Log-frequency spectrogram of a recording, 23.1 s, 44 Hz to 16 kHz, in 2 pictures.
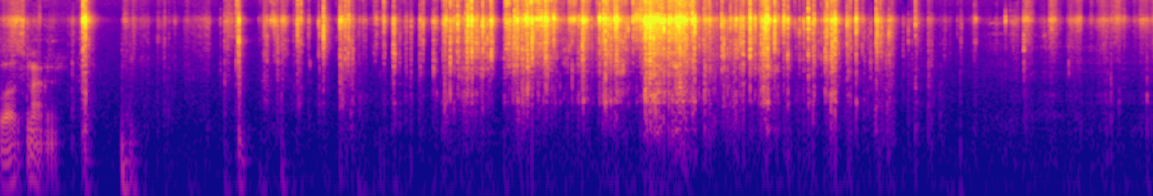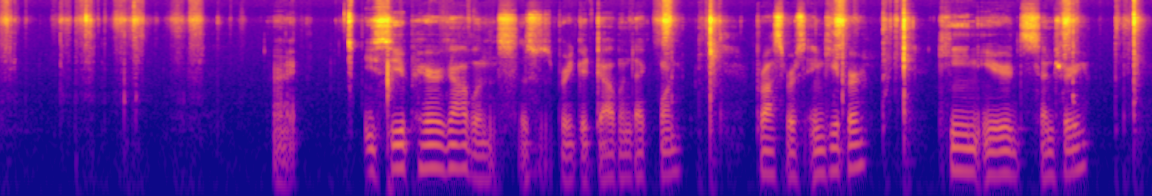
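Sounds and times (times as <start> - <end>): cards being handled: 0.0 - 13.6, 19.8 - 20.7, 22.1 - 23.0
foil wrapper crinkling: 2.6 - 10.3.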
